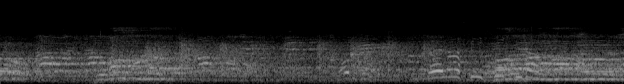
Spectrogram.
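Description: Several people's voices talking and calling out at once, overlapping, in a large indoor hall.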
